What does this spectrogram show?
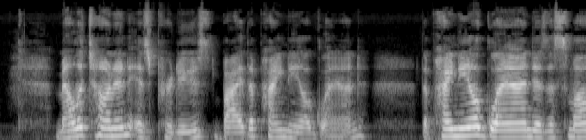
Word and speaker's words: pineal: Or I've heard other people pronounce it pineal. I was always taught pineal, so that's what I'm going to refer to it as.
